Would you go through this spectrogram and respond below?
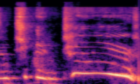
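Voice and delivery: high-pitched mocking wail; hammed-up alarmist falsetto; mock doomsayer. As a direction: mimic panicky prophets in a high voice. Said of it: "I heard people say this".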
